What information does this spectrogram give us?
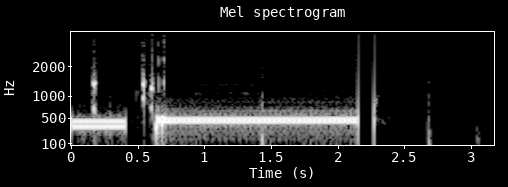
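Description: Telephone line tones heard during a call transfer. A short steady tone is followed by a couple of clicks, then a longer steady hum-like tone of about one and a half seconds, and finally a few scattered clicks with no talking.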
